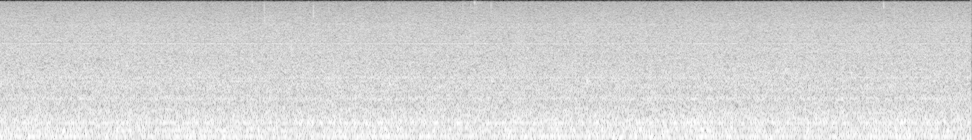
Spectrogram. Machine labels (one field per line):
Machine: pump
